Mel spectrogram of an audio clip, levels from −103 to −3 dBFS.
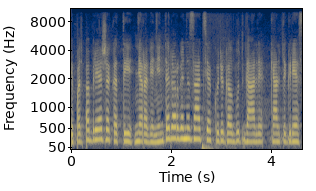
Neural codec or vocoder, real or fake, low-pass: none; real; 9.9 kHz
